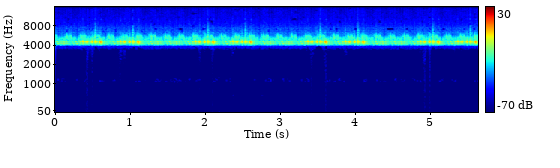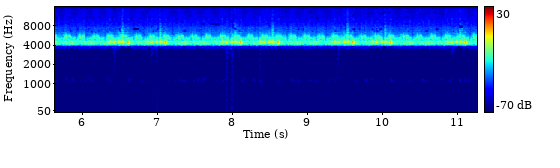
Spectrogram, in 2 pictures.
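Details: High-pitched cricket chirping meant for relaxation: rapid pulsed trills grouped in twos and threes, repeating at a regular pace over an otherwise empty background.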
